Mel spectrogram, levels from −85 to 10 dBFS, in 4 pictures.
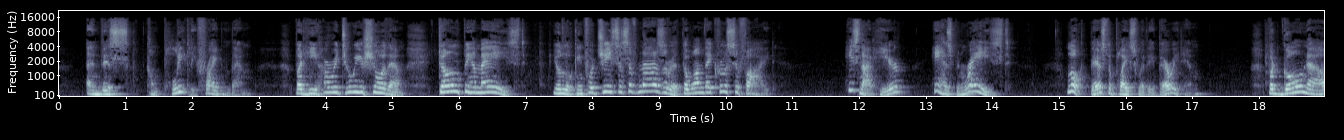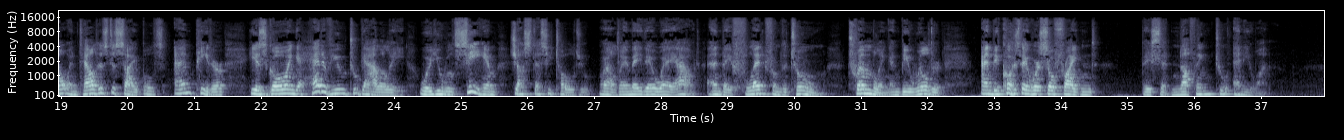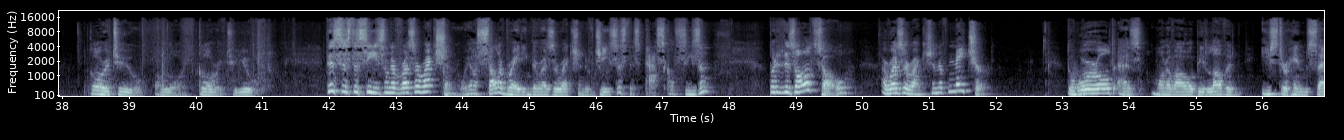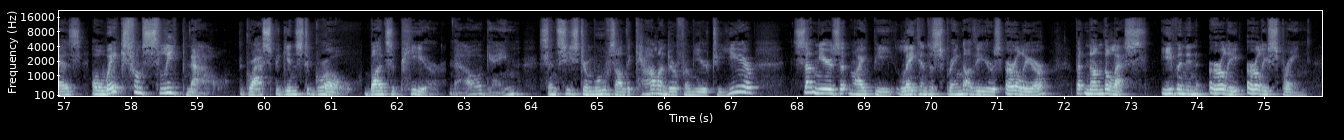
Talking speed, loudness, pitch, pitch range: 140 wpm, -16 LUFS, 160 Hz, 140-195 Hz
